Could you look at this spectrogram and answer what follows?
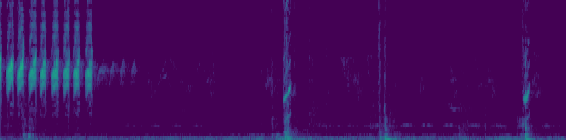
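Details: Flamboyan singing actively as a tutor recording for other birds, in the nyecret ngerol style: a one-second burst of about eight rapid, high, buzzy pulses, then a thin fading whistle, with scattered clicks and knocks afterward.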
